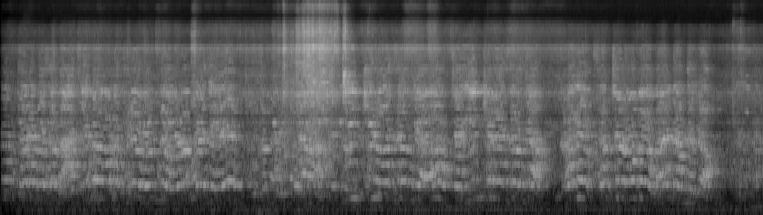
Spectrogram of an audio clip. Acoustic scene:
crowded indoor space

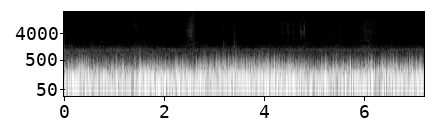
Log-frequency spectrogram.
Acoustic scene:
car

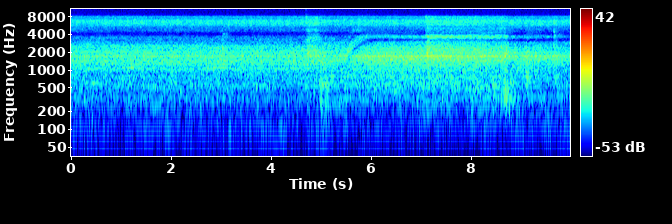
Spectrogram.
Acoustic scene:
subway train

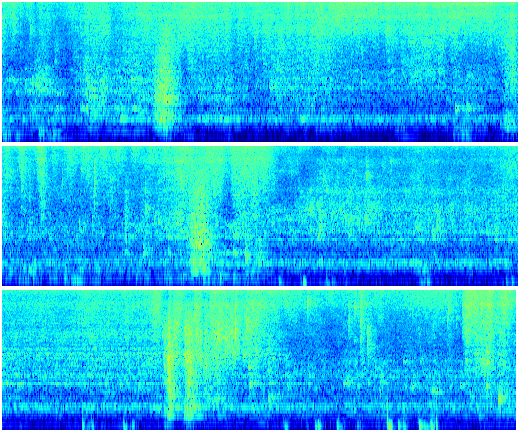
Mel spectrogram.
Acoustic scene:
restroom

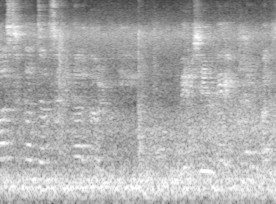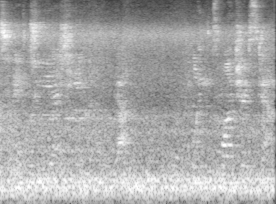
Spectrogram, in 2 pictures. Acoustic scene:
subway train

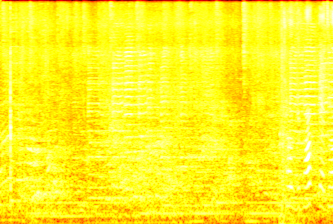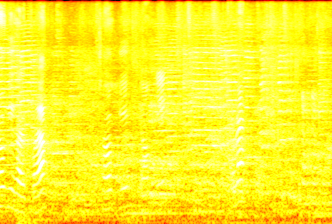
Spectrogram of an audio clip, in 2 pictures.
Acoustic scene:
cafe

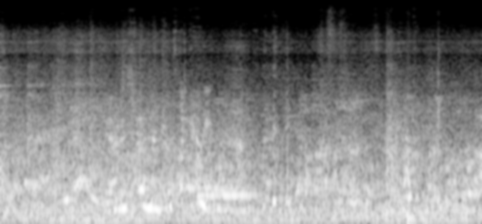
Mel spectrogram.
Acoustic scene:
restaurant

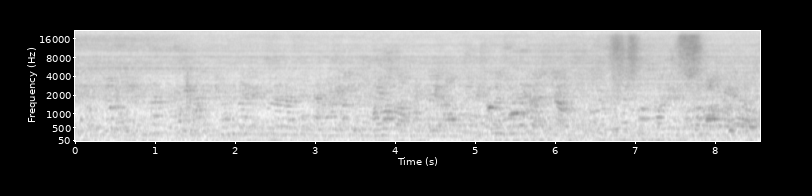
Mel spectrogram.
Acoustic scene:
crowded indoor space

